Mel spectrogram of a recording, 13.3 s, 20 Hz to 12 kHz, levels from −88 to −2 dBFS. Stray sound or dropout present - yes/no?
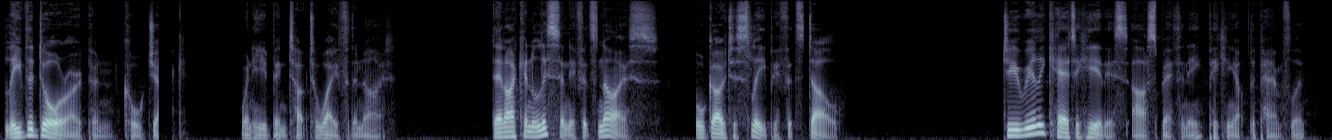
yes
